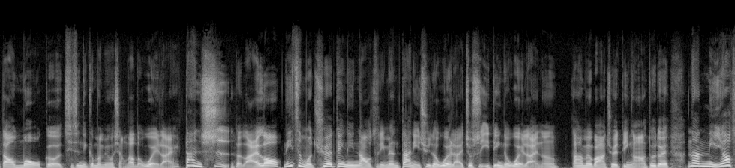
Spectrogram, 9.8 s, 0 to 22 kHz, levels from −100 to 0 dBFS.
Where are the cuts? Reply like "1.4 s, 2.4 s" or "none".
3.1 s, 7.5 s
